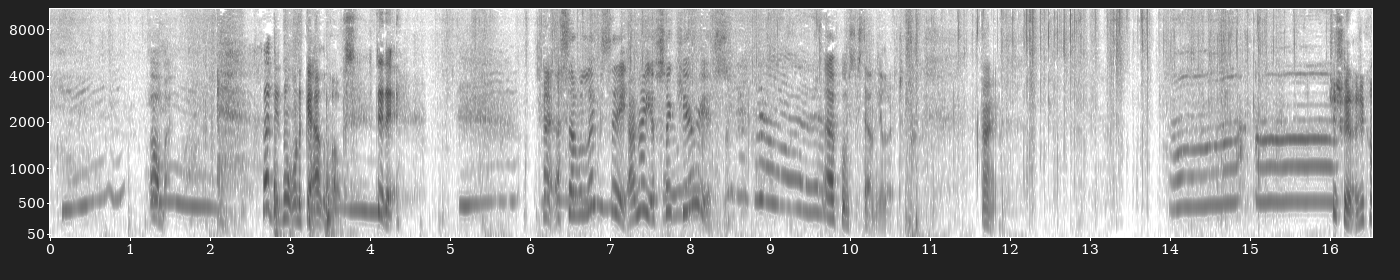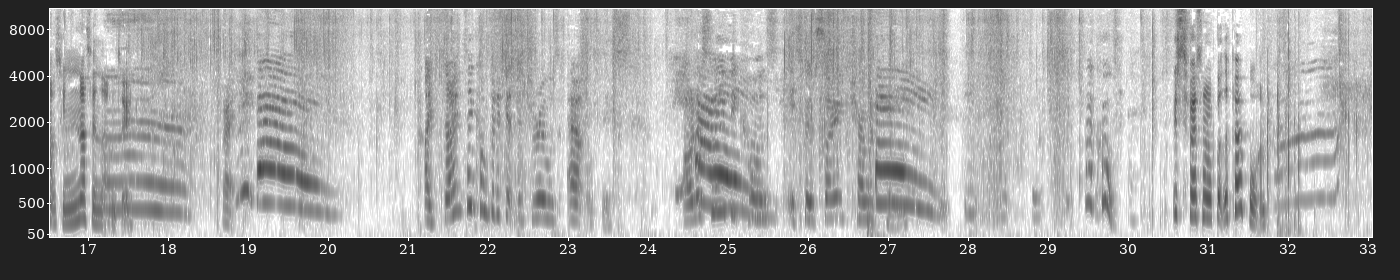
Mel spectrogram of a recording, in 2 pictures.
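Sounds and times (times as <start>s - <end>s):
plastic wrapping crinkling: 4.8s - 16.4s, 17.2s - 30.4s, 31.7s - 33.0s.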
